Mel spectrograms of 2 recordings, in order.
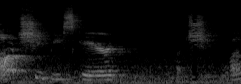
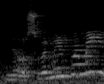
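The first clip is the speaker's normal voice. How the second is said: put-on high little-girl voice refusing; girl's high, firm no; child refusing; 8 semitones higher than usual. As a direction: pipe it up like a stubborn little girl. Nellie refusing again.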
